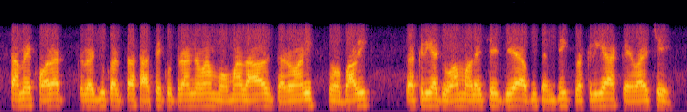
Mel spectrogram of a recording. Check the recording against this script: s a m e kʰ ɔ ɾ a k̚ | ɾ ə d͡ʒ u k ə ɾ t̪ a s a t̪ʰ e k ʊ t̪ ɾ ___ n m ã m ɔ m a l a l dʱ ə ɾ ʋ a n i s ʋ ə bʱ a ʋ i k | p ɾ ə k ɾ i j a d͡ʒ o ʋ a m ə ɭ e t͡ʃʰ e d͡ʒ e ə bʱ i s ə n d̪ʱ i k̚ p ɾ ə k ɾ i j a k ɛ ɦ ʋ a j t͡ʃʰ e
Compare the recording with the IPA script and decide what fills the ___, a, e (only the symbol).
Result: a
